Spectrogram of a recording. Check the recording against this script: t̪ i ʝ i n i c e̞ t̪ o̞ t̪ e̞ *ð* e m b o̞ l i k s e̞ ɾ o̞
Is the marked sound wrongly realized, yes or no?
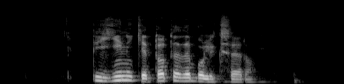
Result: no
